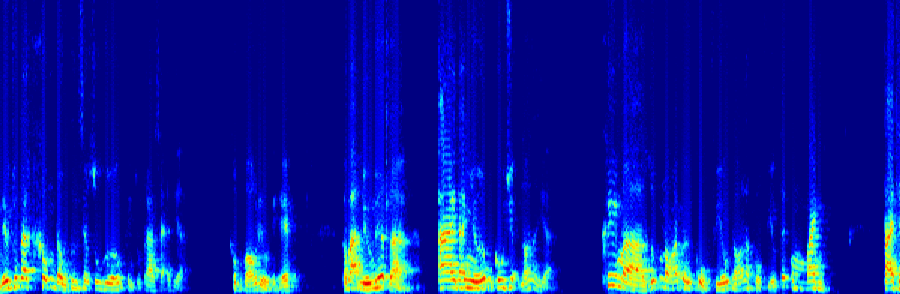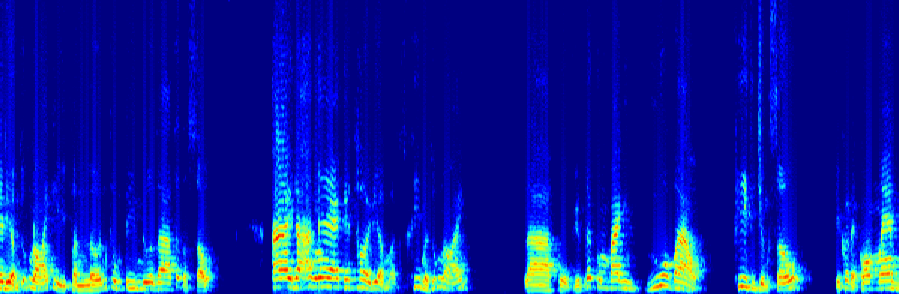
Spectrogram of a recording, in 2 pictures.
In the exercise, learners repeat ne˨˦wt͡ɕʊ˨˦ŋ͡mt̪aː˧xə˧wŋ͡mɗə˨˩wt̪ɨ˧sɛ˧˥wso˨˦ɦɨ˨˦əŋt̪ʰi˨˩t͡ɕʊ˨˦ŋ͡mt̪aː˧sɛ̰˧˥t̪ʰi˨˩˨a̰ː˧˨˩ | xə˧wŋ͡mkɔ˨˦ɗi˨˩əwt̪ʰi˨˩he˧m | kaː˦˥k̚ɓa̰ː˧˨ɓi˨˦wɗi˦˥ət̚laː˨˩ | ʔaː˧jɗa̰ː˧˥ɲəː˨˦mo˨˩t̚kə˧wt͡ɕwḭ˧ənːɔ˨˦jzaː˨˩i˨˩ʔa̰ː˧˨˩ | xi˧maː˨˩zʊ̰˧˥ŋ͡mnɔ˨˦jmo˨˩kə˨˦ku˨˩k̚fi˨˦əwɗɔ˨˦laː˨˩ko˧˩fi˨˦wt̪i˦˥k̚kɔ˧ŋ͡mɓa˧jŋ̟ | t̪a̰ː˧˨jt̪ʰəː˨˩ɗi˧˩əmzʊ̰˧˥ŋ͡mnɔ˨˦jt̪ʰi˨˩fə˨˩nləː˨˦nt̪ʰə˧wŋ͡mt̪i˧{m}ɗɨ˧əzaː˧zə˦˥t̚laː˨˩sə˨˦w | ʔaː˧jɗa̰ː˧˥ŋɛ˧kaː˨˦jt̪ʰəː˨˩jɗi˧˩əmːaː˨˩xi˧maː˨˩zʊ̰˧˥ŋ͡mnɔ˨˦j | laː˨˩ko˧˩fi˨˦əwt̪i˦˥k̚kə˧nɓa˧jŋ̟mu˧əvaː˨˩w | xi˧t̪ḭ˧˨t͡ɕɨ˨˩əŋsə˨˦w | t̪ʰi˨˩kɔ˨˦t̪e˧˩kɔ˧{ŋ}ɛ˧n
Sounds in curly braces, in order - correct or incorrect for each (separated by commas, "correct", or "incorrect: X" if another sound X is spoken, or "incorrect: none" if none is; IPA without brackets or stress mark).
incorrect: n, incorrect: m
